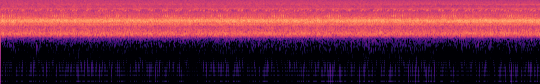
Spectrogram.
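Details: Frogs calling in a dense, ceaseless chorus at the end of the rainy season heading into the cold season; rapid trilled, rattling croaks overlap evenly throughout with no pause.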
